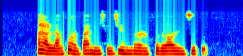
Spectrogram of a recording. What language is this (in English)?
Chinese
